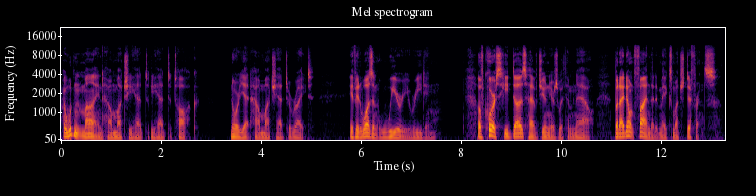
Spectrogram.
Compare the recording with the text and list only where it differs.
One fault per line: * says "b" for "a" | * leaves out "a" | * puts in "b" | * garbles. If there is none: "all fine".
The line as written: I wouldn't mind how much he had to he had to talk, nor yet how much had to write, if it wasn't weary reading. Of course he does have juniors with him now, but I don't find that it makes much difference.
all fine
